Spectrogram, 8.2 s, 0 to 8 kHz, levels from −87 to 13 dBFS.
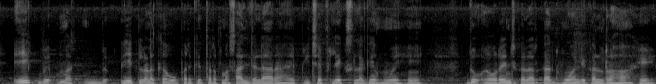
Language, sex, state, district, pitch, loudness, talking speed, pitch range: Hindi, male, Bihar, Jahanabad, 140 Hz, -37 LUFS, 170 wpm, 135-145 Hz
